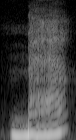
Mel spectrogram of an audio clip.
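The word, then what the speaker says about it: má: In Southern Vietnamese, mom is ma. Ma. So, it's like ma but higher tone at the end.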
